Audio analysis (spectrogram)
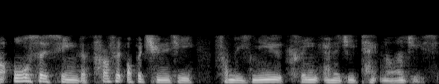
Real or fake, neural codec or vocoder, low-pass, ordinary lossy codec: fake; codec, 44.1 kHz, 3.4 kbps, Pupu-Codec; 7.2 kHz; AAC, 16 kbps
